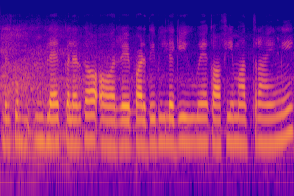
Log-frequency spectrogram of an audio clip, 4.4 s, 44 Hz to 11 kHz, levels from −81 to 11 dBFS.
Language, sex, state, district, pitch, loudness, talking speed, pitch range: Hindi, female, Madhya Pradesh, Katni, 195 Hz, -16 LUFS, 165 wpm, 190-200 Hz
